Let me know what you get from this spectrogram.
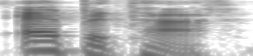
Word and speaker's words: epitaph: What would your apple tart be? Am I saying that right? – Mm-hmm. – Your well, it sounds like it, doesn't it? It's epitaph. Mm. Am I saying epitaph? Epitaph. – Epitaph. – Epitaph. Yeah, so your epitaph on your headstone.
